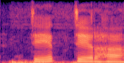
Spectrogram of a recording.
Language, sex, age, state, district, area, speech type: Santali, female, 18-30, Jharkhand, East Singhbhum, rural, read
